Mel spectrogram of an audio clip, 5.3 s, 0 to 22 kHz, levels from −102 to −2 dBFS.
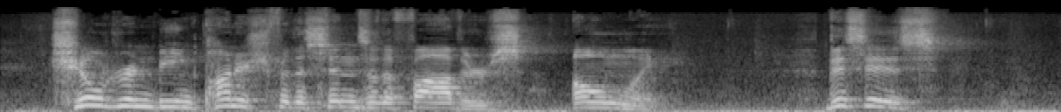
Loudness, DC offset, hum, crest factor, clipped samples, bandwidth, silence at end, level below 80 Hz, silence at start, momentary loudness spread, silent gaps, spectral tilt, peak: -27 LUFS; under 0.1%; none; 18 dB; under 0.1%; 15.5 kHz; 0 s; -44 dBFS; 0.05 s; 10 LU; none; -3.5 dB/octave; -10 dBFS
